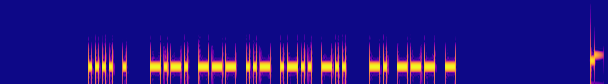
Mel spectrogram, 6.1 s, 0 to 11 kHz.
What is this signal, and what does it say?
Morse code, heard as a keyed tone, about 34 wpm, 700 Hz. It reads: HE COULD NOT
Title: Sets of 3 Words 35wpm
